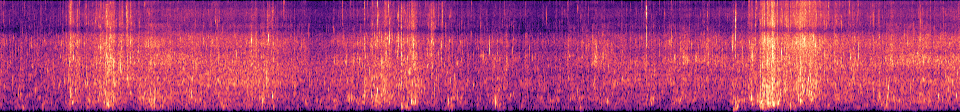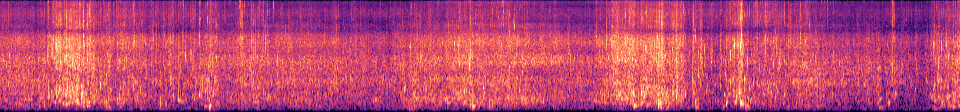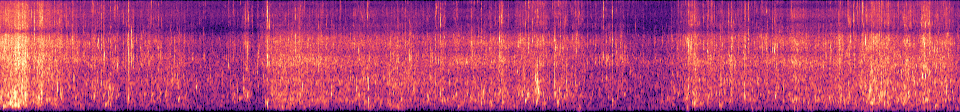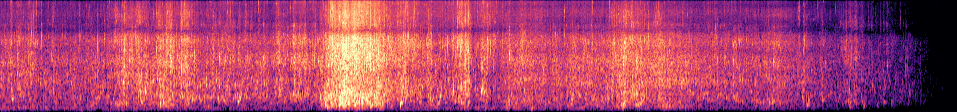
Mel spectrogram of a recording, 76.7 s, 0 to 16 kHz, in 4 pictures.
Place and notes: Cap de l'Horta, Alicante, Spain - (11 BI) Waves on rocks
Binaural recording laying down on rocks at Cap de l'Horta.
Recorded with Soundman OKM on Zoom H2n.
